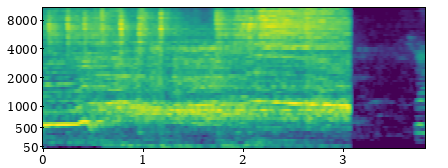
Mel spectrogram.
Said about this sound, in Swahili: Makofi na shangwe.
